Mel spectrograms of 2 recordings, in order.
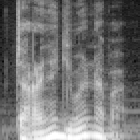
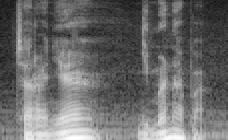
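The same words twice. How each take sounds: First: The tone is harsh and aggressive. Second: The tone is soft and curious. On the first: The listener thinks the speaker is angry. The speaker calls it wrong. "dengan nada yang ngegas seperti itu" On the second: The listener thinks the speaker is willing to try. The speaker calls it right. "dengan nada yang pelan sekaligus penasaran"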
